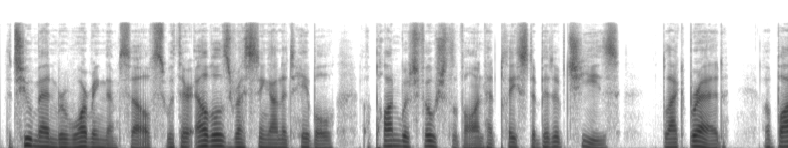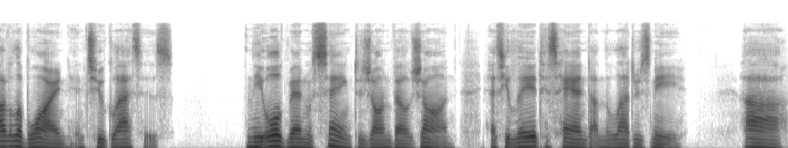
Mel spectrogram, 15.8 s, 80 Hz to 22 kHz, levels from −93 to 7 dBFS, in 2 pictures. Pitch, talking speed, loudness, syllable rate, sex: 110 Hz, 190 wpm, -20 LUFS, 5.2 syllables/s, male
